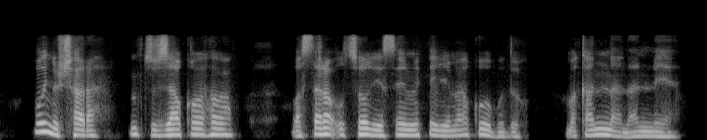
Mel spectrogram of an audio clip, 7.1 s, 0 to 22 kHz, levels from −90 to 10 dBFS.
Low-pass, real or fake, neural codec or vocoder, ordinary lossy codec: none; fake; codec, 16 kHz, 0.8 kbps, ZipCodec; none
